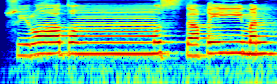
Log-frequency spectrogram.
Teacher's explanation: تو پر 2 زبر ہے، تنوین ہوگا، تنوین کے بعد حروف یرملون میں سے میم دوسرے کلمے میں آ کر ہے، اس لیے غنے کے ساتھ ملا کر پڑھیں گے۔ اس کو ادغام مع الغنہ اور ادغام ناقص بھی کہتے ہیں۔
